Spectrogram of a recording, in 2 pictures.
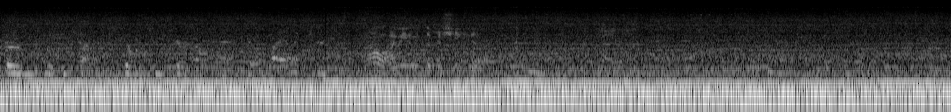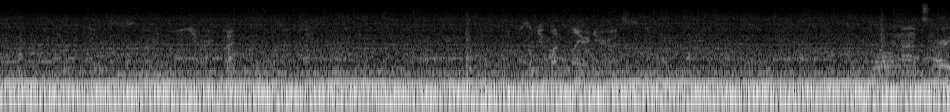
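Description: Tyres roll on an asphalt road.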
